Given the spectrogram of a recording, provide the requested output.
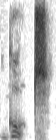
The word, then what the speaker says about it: gut: So good means, and we say it as G-O-O-T. That is what is the pronunciation. It's goat. And it has to be a little elaborated. That U has to be O-O. It's good.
